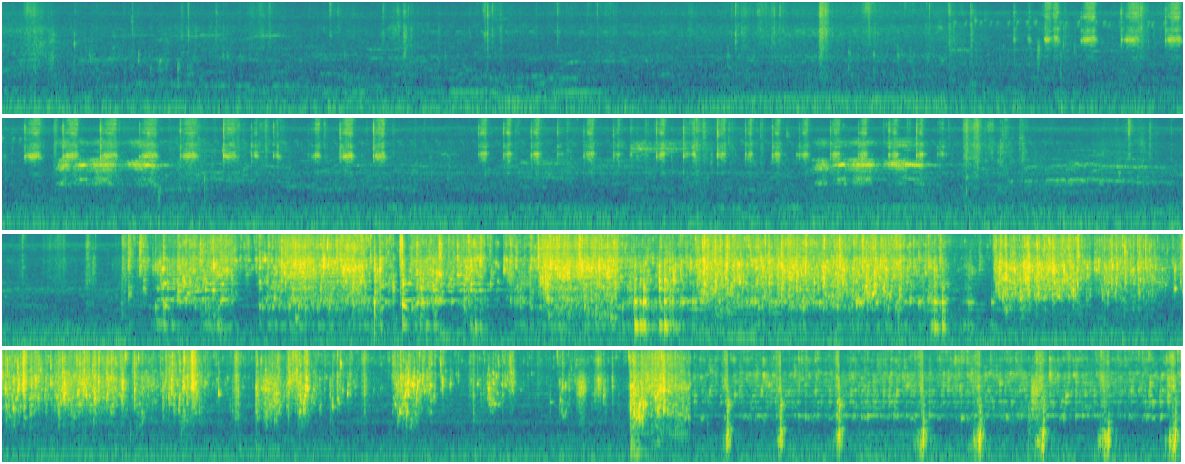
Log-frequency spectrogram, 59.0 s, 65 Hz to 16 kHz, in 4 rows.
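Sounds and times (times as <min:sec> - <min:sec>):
water running and splashing: 0:31.1 - 0:59.0.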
